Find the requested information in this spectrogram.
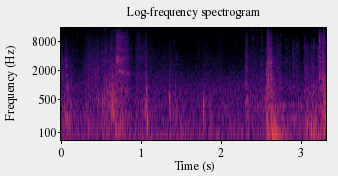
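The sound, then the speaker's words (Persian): Clicks and knocks of a balcony door being locked: a few faint, short, sharp handling sounds, then a louder rattling burst toward the end. “کی در بالکن رو قفل میکنه؟”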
